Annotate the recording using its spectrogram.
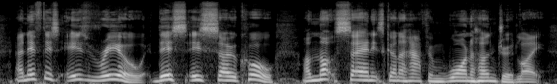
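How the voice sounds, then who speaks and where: A man with an English accent talks at a moderate pace in an animated tone, his pitch swinging very widely. The recording is very clean, with a silent background. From England. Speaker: YouTuber, TV commentator. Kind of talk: casual vlog commentary.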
